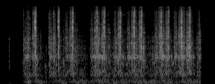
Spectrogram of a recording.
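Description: Typewriter keystroke sound effect: a quick run of key clacks, about six a second, timed to text typing itself out on screen.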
